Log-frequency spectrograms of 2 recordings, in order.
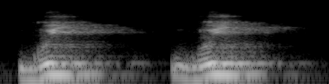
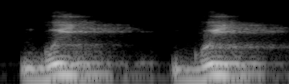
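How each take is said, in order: The two takes are said the same way.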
